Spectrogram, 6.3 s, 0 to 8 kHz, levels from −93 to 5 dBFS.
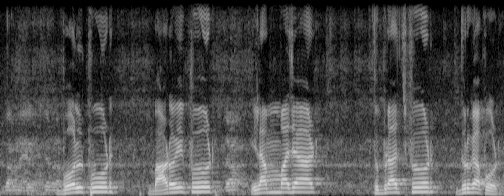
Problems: continuous background conversations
